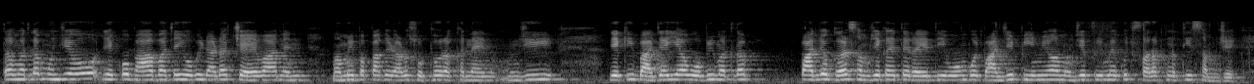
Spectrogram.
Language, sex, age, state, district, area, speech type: Sindhi, female, 30-45, Maharashtra, Mumbai Suburban, urban, spontaneous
